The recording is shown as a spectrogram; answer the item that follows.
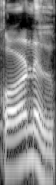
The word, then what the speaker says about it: colonel: তো আমরা উচ্চারণ কর্নেল করি, কিন্তু বানানটা আসলে যদি ওইভাবে ভাবি তাহলে হবে কলোনেল, লাইক COLONEL।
